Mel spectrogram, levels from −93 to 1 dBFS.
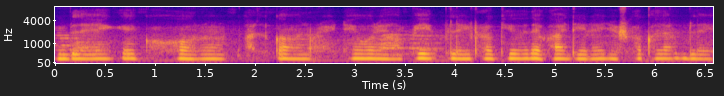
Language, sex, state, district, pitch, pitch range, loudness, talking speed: Hindi, female, Uttar Pradesh, Varanasi, 190 Hz, 185-195 Hz, -21 LUFS, 190 wpm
